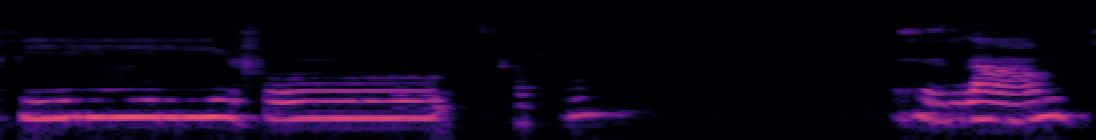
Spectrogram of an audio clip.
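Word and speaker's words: ل: This is lam. Lam pronounced on the edge of the tongue, touching the all front teeth, up front teeth. La, like spread your tongue, like la, la, lam.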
